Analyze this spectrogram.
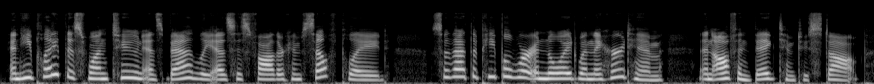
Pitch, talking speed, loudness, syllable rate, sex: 265 Hz, 200 wpm, -17 LUFS, 5.0 syllables/s, female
